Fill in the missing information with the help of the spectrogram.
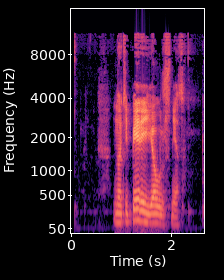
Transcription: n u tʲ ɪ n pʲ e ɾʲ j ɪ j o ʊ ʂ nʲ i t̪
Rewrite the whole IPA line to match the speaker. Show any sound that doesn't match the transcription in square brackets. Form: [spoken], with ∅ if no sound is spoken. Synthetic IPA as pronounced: n [o] tʲ ɪ [∅] pʲ e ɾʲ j ɪ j o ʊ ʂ nʲ [e] t̪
